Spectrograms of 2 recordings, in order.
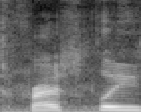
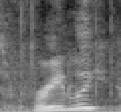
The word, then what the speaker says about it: Frehley: It looks like it's Freshly to me, but I think it's Ace Frehley.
